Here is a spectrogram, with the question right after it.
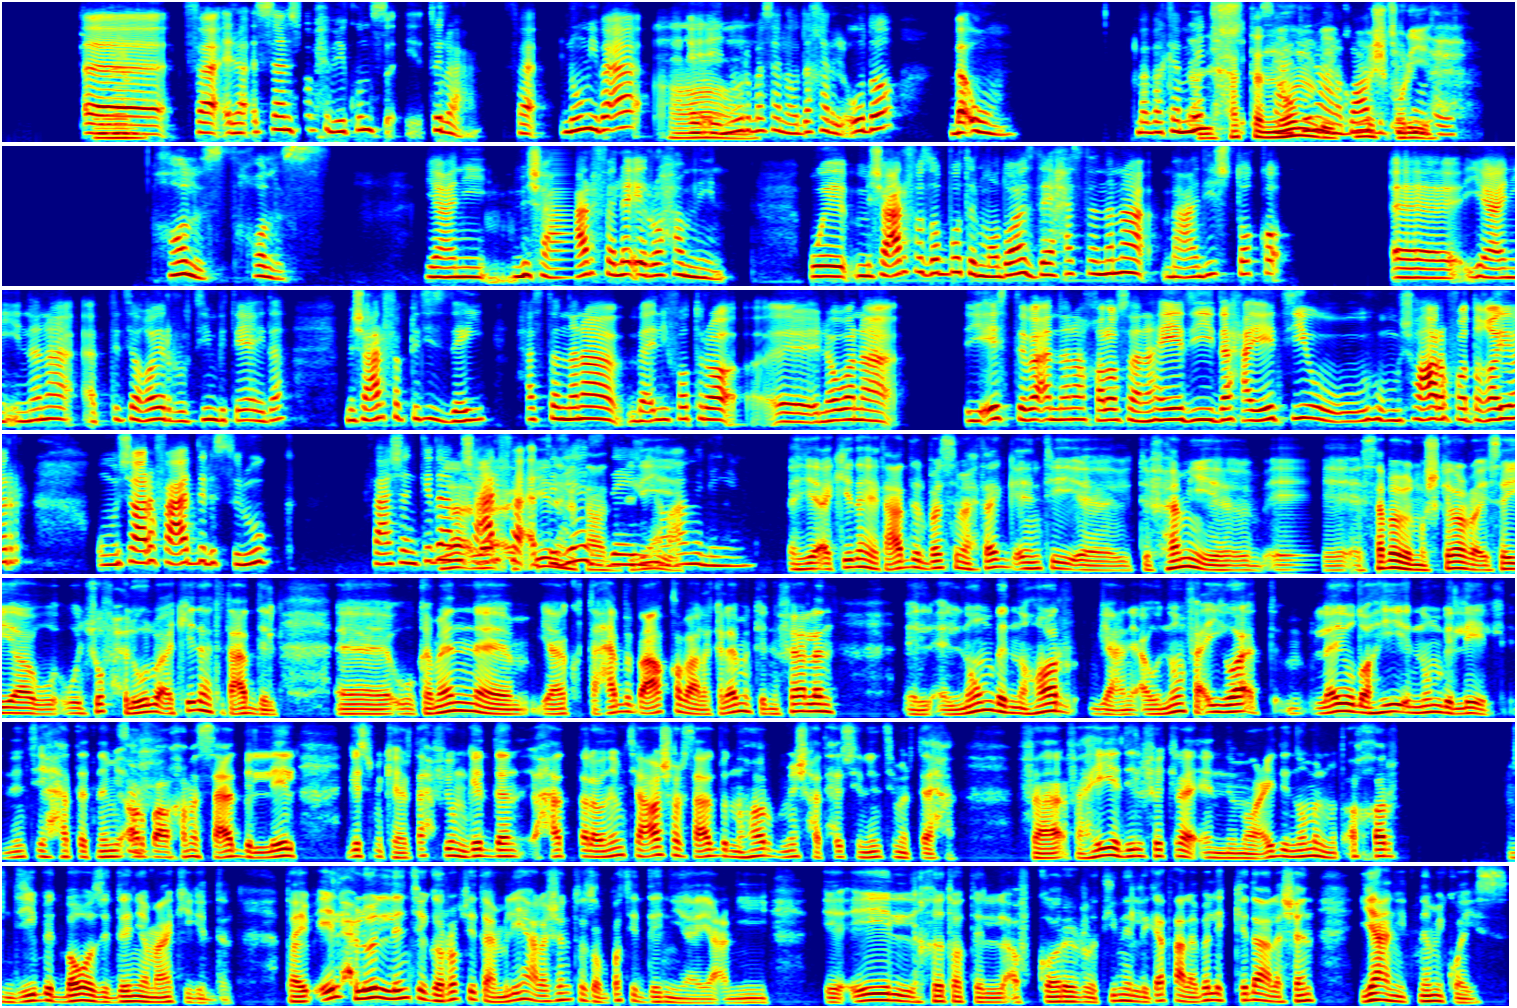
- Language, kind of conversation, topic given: Arabic, advice, إزاي القهوة أو الكحول بيأثروا على نومي وبيخلّوني أصحى متقطع بالليل؟
- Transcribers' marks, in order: tapping; in English: "الroutine"; in English: "الroutine"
